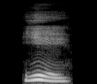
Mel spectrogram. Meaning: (interjection) wow, gee (the expression of surprise); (noun) The name of the Latin script letter J/j
- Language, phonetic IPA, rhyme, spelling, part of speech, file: Hungarian, [ˈjeː], -jeː, jé, interjection / noun, Hu-jé.ogg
